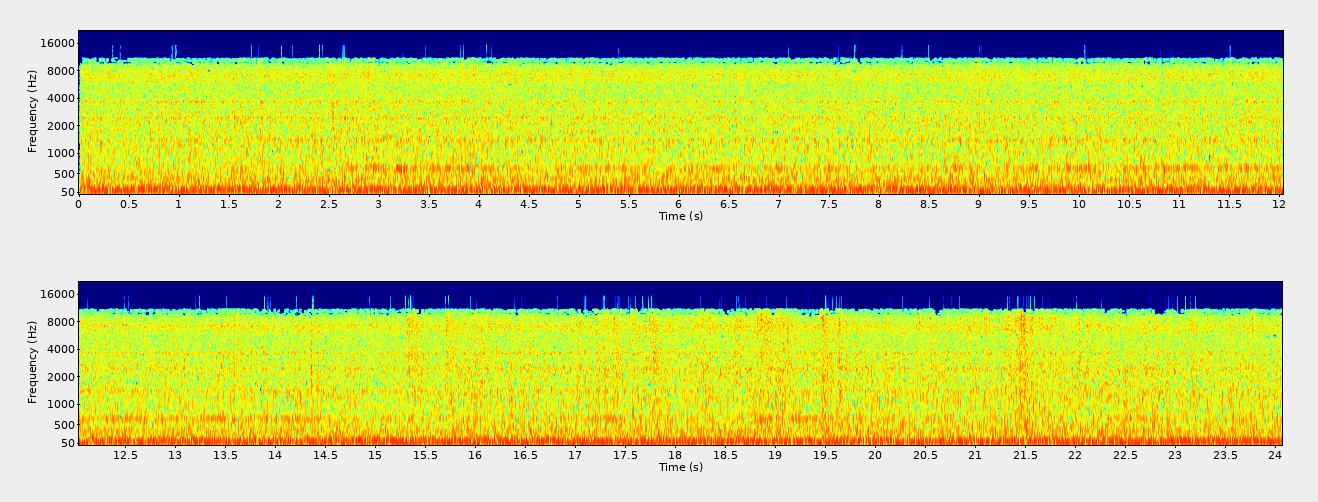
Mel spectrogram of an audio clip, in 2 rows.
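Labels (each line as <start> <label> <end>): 0.0 An aircraft is taking off loudly. 24.1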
